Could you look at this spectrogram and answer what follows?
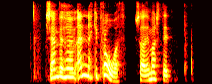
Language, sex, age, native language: Icelandic, female, 30-39, Icelandic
